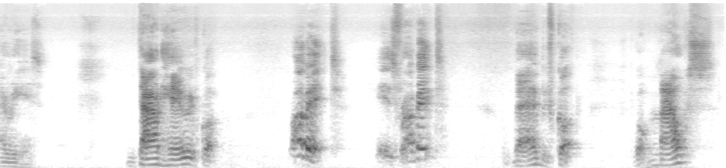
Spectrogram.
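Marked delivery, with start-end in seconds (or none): 2.9-4.5 higher, bright greeting; excited introduction. Acted. Storyteller pointing out Rabbit to children, higher.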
